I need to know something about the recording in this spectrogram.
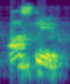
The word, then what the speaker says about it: অশ্লীল: তো লিখে আছে অশ্লীল শব্দের মাঝে ল থাকলে ল ফলা থাকলে সেটা দৃপ্ত করে এজন্য আমাদেরকে দীপ্ত করে লিখতে হবে অর্থাৎ স দুইবার লিখতে হবে অস লিল এখন দেখো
